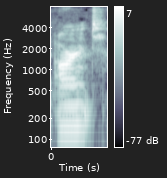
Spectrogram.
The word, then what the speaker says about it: Arndt: But once I heard them say it, I'm like, oh, it's pronounced exactly how it looks.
